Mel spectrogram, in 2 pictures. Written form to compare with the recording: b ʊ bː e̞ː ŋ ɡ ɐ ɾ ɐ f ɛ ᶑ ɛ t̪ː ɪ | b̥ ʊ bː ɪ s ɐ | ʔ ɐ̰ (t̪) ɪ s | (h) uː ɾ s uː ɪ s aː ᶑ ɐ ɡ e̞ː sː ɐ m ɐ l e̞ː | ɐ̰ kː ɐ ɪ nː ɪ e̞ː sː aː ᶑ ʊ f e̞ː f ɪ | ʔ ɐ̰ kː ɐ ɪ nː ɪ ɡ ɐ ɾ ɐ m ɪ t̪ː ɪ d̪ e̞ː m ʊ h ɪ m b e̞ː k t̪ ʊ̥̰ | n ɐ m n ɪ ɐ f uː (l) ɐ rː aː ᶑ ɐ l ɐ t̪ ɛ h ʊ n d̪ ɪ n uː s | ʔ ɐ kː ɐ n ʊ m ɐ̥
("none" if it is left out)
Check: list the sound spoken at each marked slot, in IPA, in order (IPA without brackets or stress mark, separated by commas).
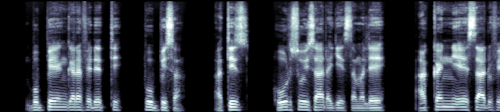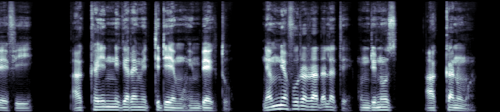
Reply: t̪, h, ɾ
